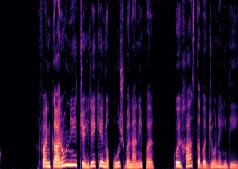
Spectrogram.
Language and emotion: Urdu, neutral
